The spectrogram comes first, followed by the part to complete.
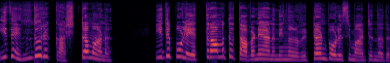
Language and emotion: Malayalam, angry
